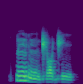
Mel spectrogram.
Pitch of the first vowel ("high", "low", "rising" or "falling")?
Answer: high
